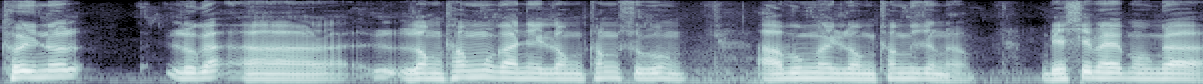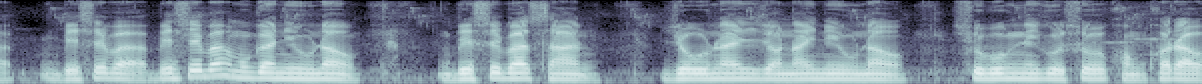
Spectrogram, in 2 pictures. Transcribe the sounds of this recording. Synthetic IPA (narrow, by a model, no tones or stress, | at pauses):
tʰɔjnɔ | lɔɡa | lɔŋtʰɔŋmuɡanilɔŋtʰɔŋsubuŋabuŋɔjlɔŋtʰɔŋzɯŋɔ̰ | besebajmuŋɡabesebabesebamuɡaniuwnaw | besebasan | zownajzɔnajniwnaw | subuŋniɡɔsɔkʰɔŋkʰɔɾaw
